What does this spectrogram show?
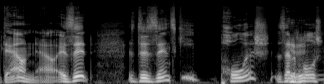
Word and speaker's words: Duszynski: I've got it down now is it is des zinski polish is that a Polish name it is Polish yes yeah the correct pronunciation is and sometimes people will say that and I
